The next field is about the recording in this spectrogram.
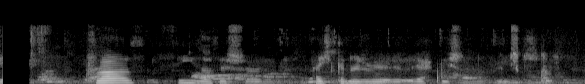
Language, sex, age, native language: Icelandic, female, 11, Icelandic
